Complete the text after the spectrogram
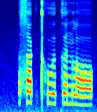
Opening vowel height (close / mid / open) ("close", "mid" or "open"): open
